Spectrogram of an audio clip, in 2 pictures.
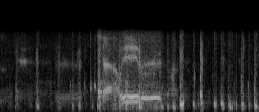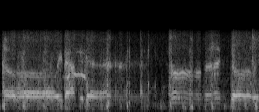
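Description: A person sings in the background in a few sustained, wavering melodic phrases separated by short breaks, fairly prominent but with a muffled, slightly tinny quality.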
